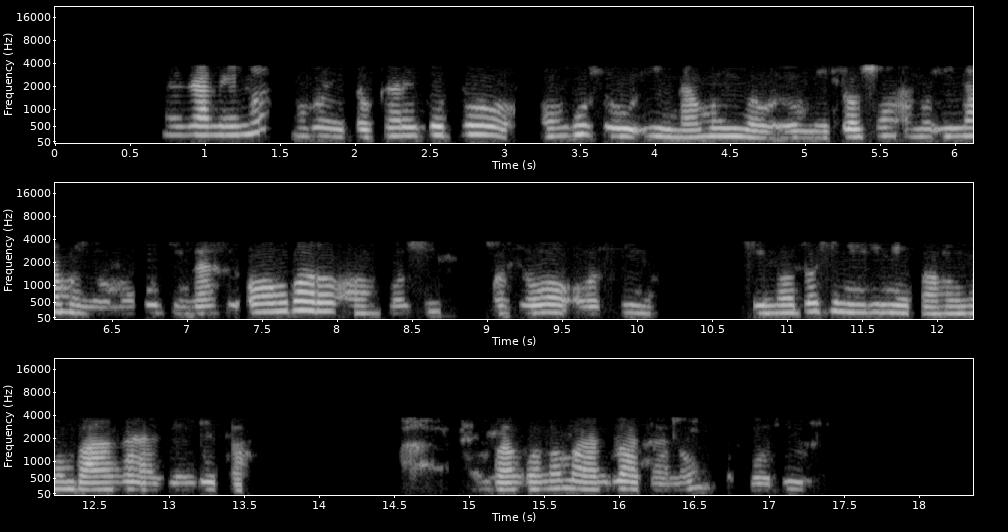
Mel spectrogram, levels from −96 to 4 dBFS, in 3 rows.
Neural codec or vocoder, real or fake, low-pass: codec, 24 kHz, 6 kbps, HILCodec; fake; 3.6 kHz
